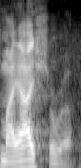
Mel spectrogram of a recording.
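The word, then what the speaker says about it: מעשר: of Malachi 3: 8-10 it means a 10th in the Hebrew and it is pronounced myash a tenth of every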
